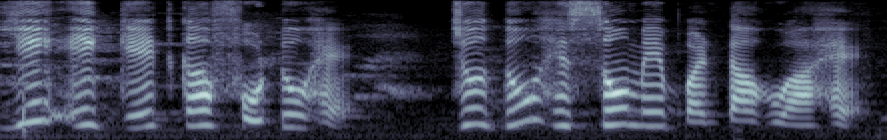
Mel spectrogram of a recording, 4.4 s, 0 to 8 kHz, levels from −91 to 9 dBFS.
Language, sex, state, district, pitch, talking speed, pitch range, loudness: Hindi, female, Uttar Pradesh, Lalitpur, 305 Hz, 175 wpm, 225-340 Hz, -19 LUFS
